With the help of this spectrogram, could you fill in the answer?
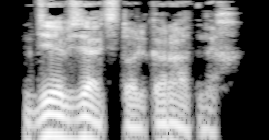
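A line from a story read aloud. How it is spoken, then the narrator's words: Quiet sepulchral question. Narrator (Russian): Тихим замогильным голосом спросил Калаврат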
